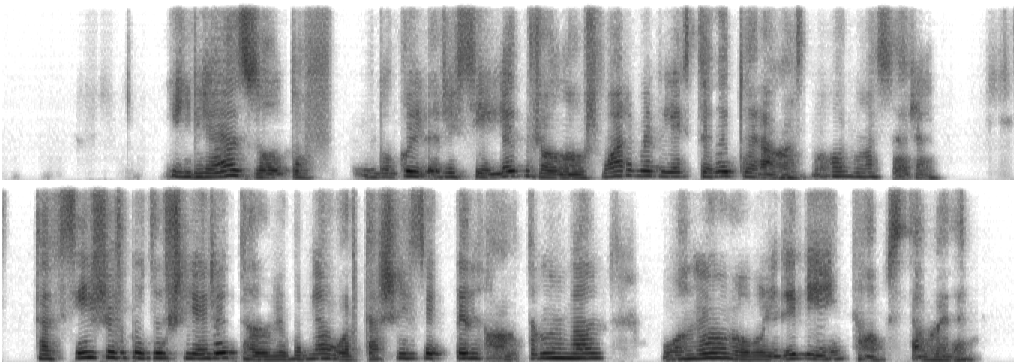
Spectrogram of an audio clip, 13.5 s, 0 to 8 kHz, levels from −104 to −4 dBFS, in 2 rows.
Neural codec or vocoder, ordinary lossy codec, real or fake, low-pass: codec, 16 kHz, 1 kbps, FreqCodec, smaller model; none; fake; none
